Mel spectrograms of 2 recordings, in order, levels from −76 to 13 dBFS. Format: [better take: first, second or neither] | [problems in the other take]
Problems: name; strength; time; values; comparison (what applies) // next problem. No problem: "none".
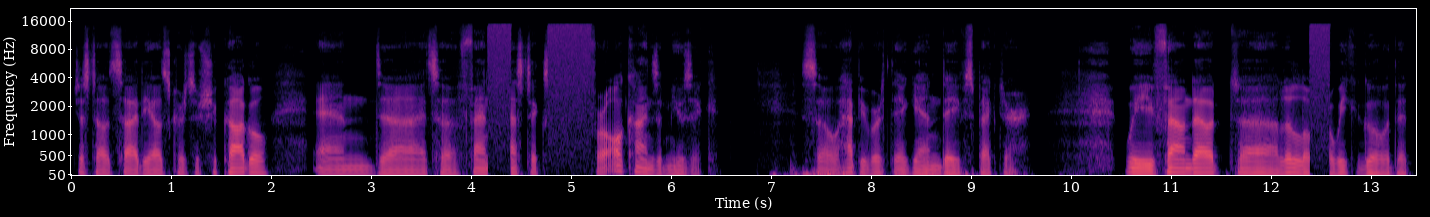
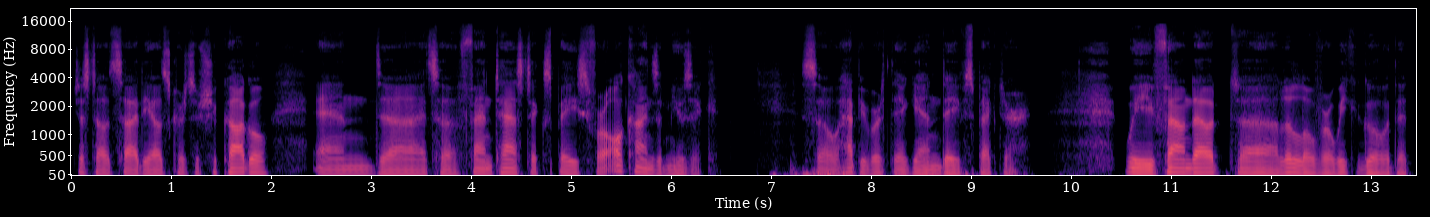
second | audio cutting out; filled with static; at 4 s, at 5 s and at 12 s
